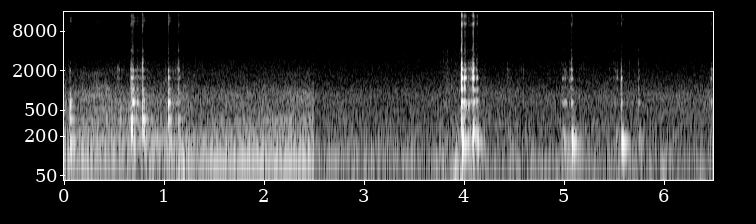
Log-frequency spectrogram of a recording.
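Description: Sharp taps and knocks of birds pecking at seed and landing on a wooden platform feeder, several through the first second, the loudest a double knock about four seconds in, then two lighter taps. A steady low mechanical hum runs beneath them and cuts off suddenly about two and a half seconds in.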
